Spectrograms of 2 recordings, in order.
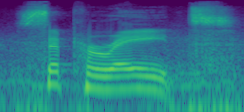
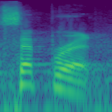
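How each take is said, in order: First: The last syllable sounds like 'ate'. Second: The last syllable sounds like 'it'. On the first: It is used as a verb. "When it's a verb" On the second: It is used as an adjective. "When it's an adjective"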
